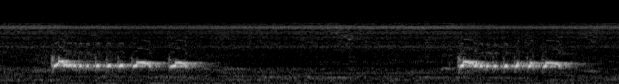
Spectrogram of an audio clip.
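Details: A zebra dove (perkutut) sings two loud cooing phrases about three seconds apart, each a rapid run of soft, stuttering notes, over a steady high hum.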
